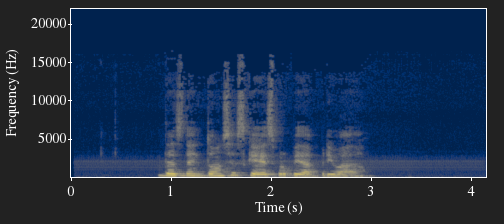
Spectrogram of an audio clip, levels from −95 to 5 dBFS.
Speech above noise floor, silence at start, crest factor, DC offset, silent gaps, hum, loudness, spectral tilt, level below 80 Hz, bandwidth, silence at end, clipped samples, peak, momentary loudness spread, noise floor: 42 dB; 0.9 s; 18 dB; under 0.1%; none; none; -25 LUFS; -4.5 dB/octave; -70 dBFS; 16 kHz; 1.25 s; under 0.1%; -10 dBFS; 7 LU; -66 dBFS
